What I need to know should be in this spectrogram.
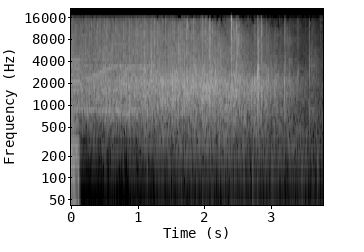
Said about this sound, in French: Préparez-vous maintenant à accueillir notre prochain artiste et faites du bruit où que vous soyez pour Jérémy Croza.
